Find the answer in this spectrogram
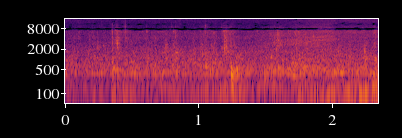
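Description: Steady wind and water noise from open, choppy water beside a small boat, with a few faint clicks.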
